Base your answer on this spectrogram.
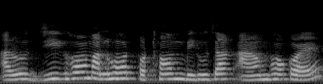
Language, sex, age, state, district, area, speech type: Assamese, female, 45-60, Assam, Lakhimpur, rural, spontaneous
